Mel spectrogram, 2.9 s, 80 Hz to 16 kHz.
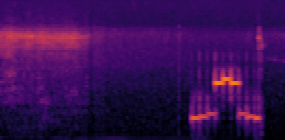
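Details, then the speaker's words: Nissan Tiida sedan, key turned in ignition: quick run of bright phone-like electronic tones under a second in a quiet cabin; normal ignition chime, absent when the blue 15 A engine-bay fuse is blown. "miren este les voy a mostrar cuál es el sonido que se escucha cuando acciona en el switch escúchenlo"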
